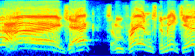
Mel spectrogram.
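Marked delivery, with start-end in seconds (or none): 0.0-1.4 a loud, high hail; calling out. Acted. Santa hails his friend Jack as he arrives, calling loudly. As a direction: call out a greeting from afar.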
